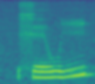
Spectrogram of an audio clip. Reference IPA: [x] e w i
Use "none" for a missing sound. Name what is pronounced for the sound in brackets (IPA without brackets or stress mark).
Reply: x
